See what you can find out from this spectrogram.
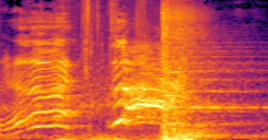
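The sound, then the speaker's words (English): A single dull thud as someone tries to walk through a door and hits it lands midway through, surrounded by wordless vocal sounds such as a strained groan. “You can't go through the doors.”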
